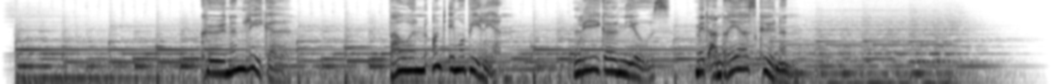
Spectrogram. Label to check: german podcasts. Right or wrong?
Right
